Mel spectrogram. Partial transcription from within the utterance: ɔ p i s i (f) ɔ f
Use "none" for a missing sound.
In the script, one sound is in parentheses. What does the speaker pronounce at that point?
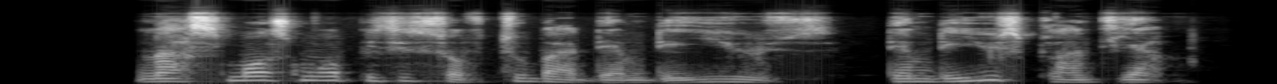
s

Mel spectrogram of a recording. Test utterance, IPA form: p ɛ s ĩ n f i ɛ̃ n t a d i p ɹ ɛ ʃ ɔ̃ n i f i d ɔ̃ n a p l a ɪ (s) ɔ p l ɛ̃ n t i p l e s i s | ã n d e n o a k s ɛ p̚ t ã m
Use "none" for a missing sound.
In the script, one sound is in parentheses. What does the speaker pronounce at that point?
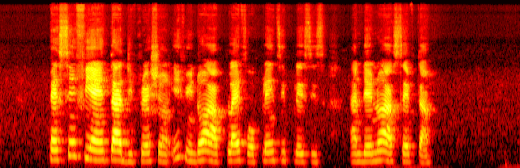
f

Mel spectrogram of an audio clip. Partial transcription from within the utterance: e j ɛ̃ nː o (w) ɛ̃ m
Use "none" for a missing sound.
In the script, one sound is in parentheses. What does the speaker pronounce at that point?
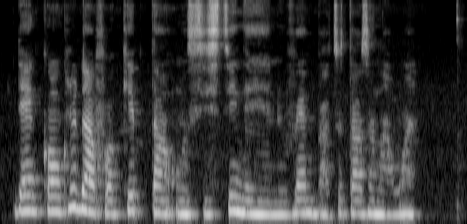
v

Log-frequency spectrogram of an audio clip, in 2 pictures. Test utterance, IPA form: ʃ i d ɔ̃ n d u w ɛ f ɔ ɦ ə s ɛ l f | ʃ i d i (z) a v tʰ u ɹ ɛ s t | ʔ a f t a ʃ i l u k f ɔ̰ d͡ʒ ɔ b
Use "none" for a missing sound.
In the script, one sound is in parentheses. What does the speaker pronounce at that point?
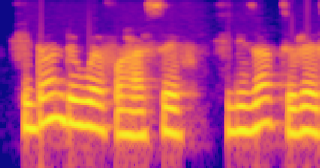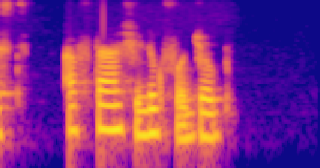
z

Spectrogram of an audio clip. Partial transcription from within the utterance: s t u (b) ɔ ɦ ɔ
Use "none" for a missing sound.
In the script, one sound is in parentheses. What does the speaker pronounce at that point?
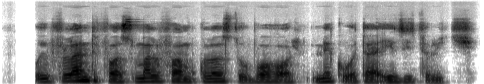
b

